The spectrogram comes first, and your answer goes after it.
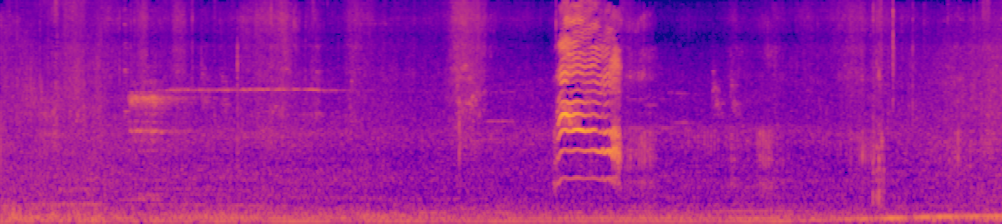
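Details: ['Street-dwelling stray cat meowing loudly as though trying to communicate; one strong wavering meow near the middle, a faint thin tone earlier, low background rumble throughout.']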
